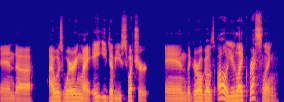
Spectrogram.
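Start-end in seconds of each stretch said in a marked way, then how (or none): 4.3-5.4 put-on European accent, pitched up. Retelling what a girl in the store asked him, imitating a European accent. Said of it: "she had this like European accent".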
